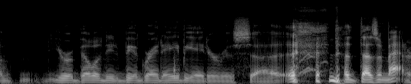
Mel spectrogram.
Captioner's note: laughs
